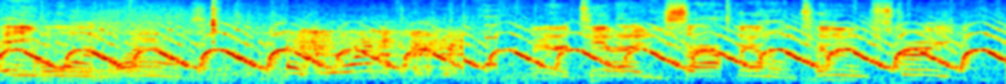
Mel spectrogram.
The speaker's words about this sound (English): Seconds later, the late night quiet is shattered by the sound of police sirens.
